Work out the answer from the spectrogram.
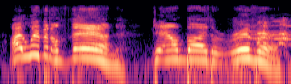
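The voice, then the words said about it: Chris Farley impression. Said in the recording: “That just makes me think of Chris Farley. ... your impersonation of Chris Farley”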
